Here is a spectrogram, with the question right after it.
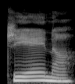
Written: Gienah

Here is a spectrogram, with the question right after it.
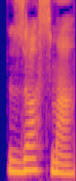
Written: Zosma

